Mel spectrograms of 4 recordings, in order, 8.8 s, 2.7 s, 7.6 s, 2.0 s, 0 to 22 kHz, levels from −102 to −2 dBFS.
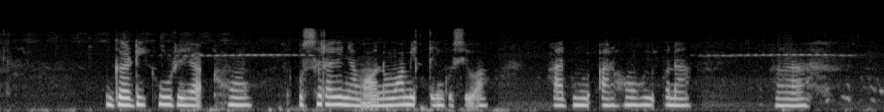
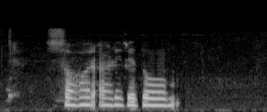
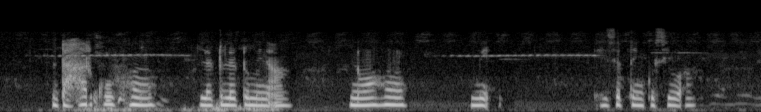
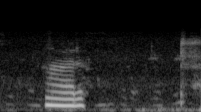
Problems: background sounds at intervals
